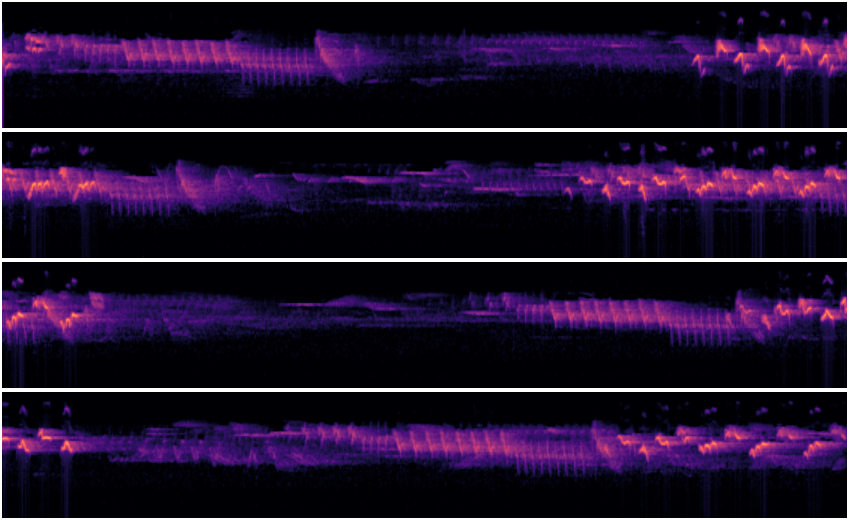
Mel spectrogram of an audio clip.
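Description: Songbirds chirping and singing: bursts of rapid, high, repeated chirps come back every six or seven seconds, with quieter twittering in between.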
